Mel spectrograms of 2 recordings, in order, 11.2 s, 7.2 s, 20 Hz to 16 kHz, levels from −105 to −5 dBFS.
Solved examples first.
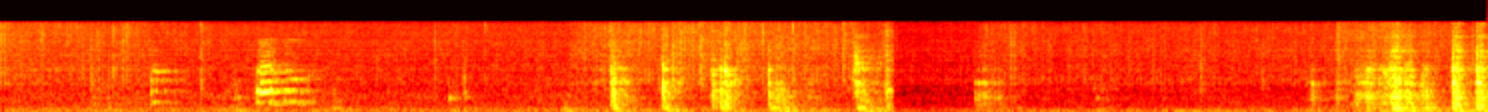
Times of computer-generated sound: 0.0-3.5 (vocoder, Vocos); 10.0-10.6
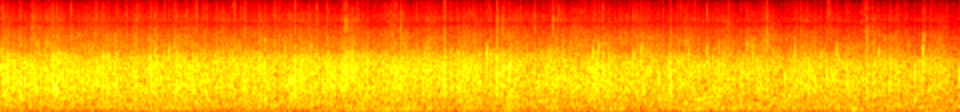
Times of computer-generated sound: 4.1-5.2 (vocoder, BigVGAN v2)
